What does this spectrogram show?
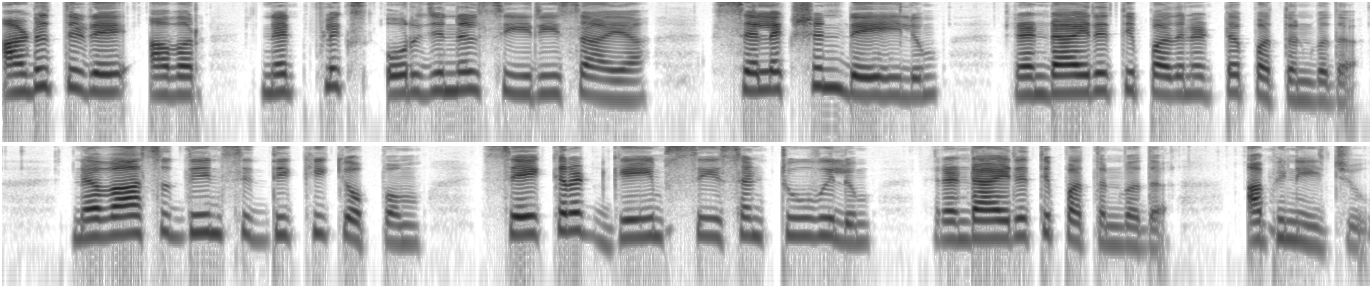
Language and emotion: Malayalam, neutral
